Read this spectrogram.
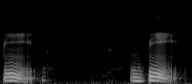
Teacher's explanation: that vowel, again, is that moving E that we've seen a few times today, like in the word sweet. So make sure it's not pure. It's got to move a bit.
